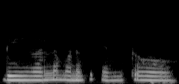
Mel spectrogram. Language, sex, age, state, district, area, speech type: Telugu, female, 18-30, Telangana, Mahabubabad, rural, spontaneous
